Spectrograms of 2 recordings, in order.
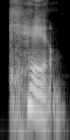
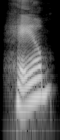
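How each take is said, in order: First: The name begins with a K sound. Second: The name begins with an H sound. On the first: This is the original form. The speaker calls it right. "but the word is actually Cam" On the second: This is the commonly used form. The speaker calls it wrong. "It is known as Ham in our society"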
